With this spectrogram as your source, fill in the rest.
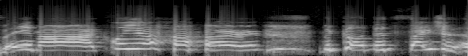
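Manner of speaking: high, drawn-out melodramatic cries; mock-panicked calling. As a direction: call out names in hammed-up alarm. Repeats the panicked impression.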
